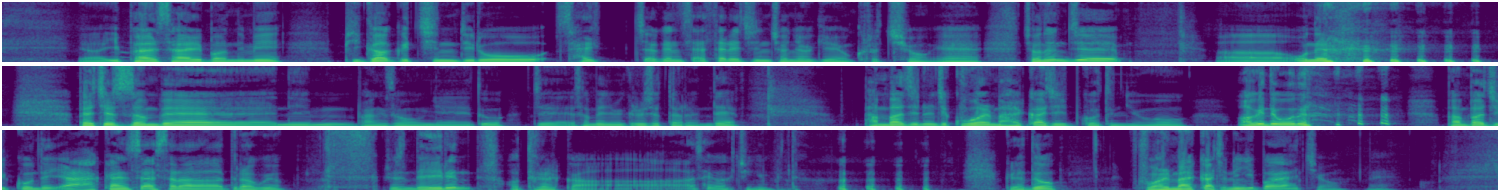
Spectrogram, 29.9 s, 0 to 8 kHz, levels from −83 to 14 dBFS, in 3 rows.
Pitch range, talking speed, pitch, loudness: 110-155 Hz, 240 characters per minute, 135 Hz, -16 LUFS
